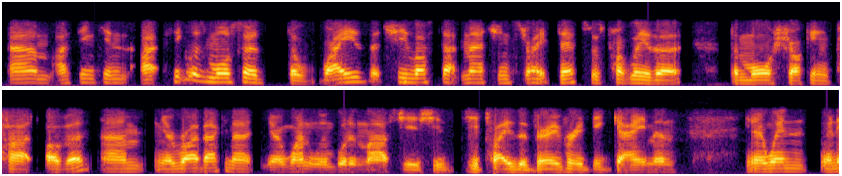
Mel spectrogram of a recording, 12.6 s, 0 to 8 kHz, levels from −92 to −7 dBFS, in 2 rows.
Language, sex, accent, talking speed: English, male, Australian, 265 wpm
